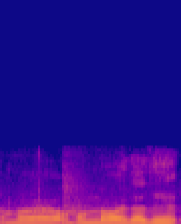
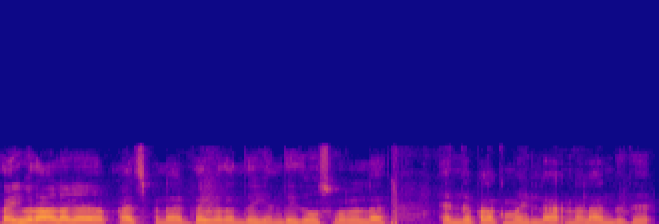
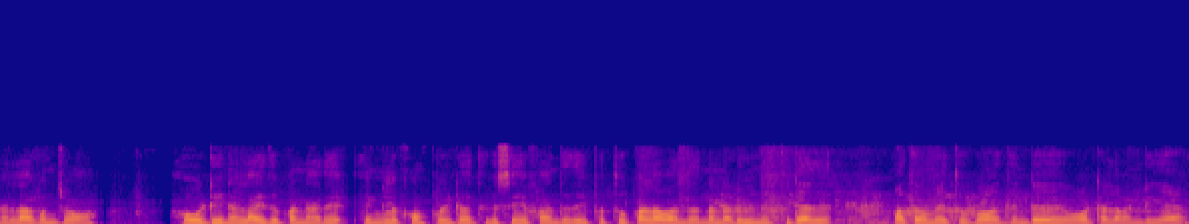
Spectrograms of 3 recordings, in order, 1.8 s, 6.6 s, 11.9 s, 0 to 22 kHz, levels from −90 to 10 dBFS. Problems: background conversations at intervals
